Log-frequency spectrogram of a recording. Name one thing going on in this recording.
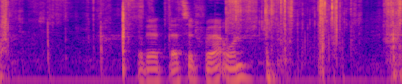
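Paper rustles as it is handled.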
